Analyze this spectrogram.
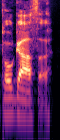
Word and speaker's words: Golgotha: has a distinctive cliff face resembling a skull or a Gothgaga or a Golgotha. Excuse me, I mispronounced that. Golgotha. Okay.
